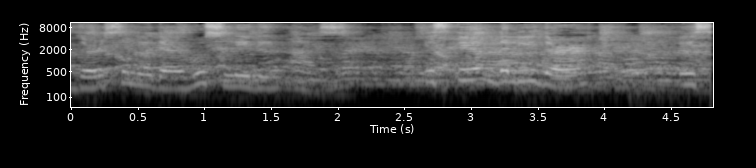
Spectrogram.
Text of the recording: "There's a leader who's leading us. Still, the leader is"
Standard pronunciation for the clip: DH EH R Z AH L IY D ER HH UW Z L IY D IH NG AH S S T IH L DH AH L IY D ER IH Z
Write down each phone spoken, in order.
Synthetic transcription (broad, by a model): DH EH R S AH L IY D ER HH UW S L IY D IH NG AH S S T IH L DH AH L IY D ER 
